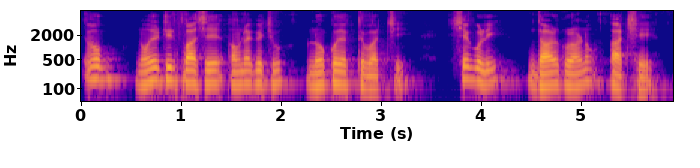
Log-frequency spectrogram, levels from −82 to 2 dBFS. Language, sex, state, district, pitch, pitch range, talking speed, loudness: Bengali, male, West Bengal, Malda, 135 Hz, 120-150 Hz, 120 wpm, -23 LUFS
